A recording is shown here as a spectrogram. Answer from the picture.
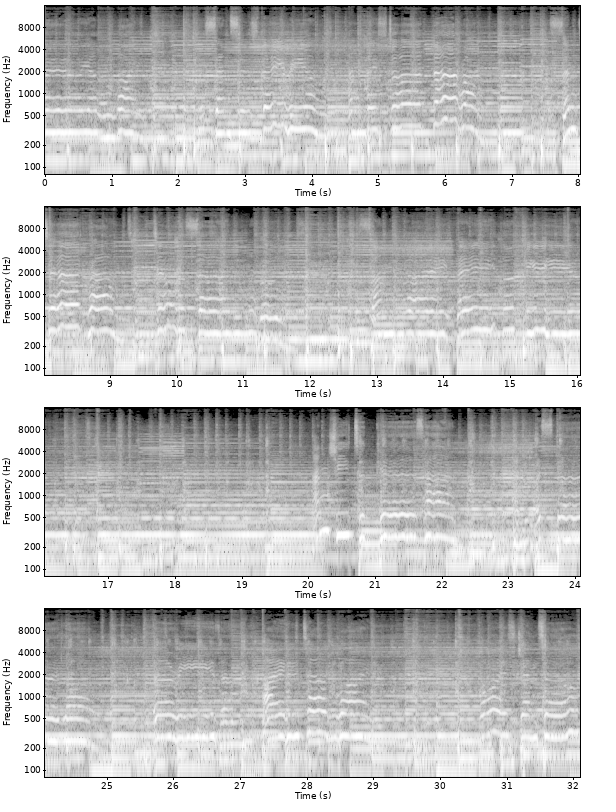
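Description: Live folk song: a woman sings over a strummed acoustic guitar, with accordion, electric bass and hand percussion playing steadily.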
